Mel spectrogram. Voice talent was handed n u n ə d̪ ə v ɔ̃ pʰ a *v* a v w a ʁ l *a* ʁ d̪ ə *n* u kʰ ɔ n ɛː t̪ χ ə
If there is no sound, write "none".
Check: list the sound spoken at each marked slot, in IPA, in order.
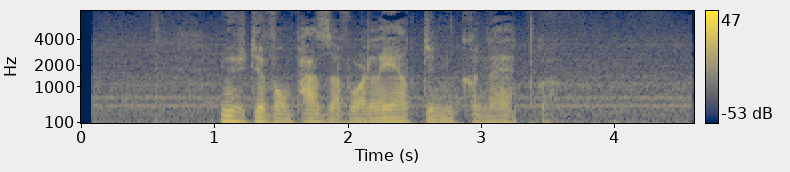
z, ɛ, n

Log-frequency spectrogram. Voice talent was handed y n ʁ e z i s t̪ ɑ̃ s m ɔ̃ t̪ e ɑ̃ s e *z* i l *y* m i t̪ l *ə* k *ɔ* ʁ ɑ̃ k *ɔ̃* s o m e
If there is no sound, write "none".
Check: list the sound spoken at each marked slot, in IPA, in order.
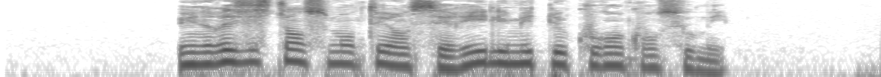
ʁ, i, ə, u, ɔ̃

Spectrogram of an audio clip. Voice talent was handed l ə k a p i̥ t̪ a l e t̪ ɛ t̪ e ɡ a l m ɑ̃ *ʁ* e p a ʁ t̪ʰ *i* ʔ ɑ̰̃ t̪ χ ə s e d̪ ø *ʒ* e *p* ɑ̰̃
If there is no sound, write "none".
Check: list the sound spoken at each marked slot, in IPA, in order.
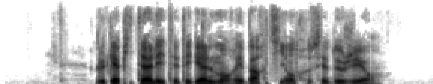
ʁ, i, ʒ, none

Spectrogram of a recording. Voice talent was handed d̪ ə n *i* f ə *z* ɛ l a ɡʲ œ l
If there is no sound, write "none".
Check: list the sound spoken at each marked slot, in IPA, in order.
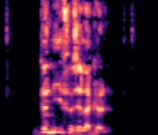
i, z

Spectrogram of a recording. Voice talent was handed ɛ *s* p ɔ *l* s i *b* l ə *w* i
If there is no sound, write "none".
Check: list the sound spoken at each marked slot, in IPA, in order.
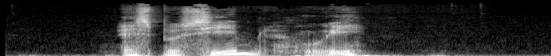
s, none, b, w

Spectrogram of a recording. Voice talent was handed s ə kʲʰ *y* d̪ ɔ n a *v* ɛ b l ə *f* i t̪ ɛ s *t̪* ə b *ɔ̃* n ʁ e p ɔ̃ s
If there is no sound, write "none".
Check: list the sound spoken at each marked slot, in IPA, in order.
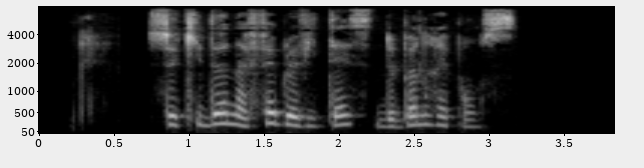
i, f, v, d̪, ɔ

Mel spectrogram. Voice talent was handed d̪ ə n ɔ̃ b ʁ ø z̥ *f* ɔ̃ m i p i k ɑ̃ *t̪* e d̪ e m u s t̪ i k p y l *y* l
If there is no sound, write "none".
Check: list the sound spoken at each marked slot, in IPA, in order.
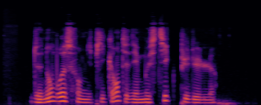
f, t̪, y

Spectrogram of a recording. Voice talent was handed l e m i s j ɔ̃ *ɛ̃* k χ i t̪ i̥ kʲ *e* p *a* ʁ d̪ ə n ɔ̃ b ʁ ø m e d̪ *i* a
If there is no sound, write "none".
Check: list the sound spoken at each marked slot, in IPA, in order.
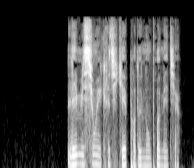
ɛ, e, a, j

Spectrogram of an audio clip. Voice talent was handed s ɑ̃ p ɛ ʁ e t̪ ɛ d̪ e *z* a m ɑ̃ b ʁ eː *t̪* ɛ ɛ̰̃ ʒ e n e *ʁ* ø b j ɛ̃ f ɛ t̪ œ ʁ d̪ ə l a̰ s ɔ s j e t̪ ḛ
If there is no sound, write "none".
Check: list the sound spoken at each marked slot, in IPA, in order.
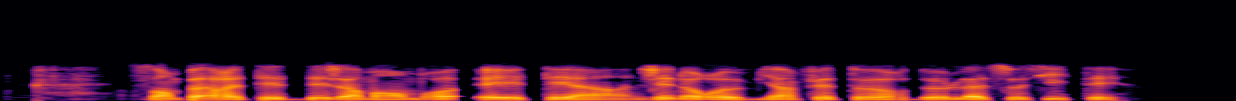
ʒ, t̪, ʁ

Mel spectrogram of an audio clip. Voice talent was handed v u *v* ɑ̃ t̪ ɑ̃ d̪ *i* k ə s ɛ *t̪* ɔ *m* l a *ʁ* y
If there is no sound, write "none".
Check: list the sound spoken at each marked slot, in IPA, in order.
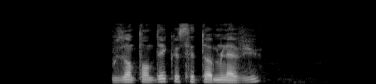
z, e, t̪, m, v

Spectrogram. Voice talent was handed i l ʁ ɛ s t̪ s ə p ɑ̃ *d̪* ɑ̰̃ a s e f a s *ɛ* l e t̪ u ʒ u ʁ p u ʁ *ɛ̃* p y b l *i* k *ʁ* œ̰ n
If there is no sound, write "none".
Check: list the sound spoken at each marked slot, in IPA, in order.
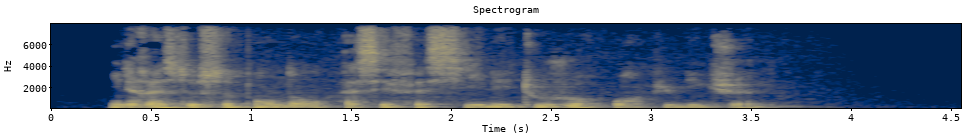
d̪, i, ɛ̃, i, ʒ

